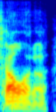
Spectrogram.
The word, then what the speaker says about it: Helena: helena attaboy attaboy helena i thought it was helena when i first moved there but it is helena yeah let's keep this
